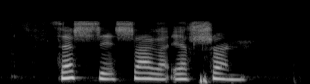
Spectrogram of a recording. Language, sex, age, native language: Icelandic, female, 9, Icelandic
